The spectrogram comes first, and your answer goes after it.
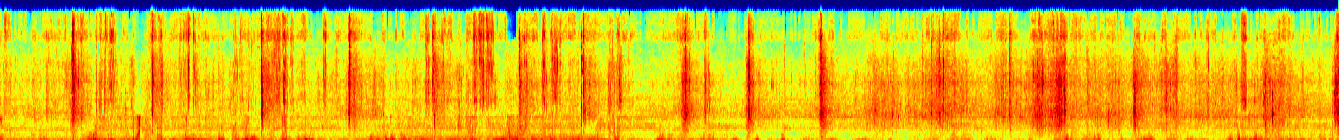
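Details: Wild bees in a rainforest attack relentlessly while honey hunters harvest their giant hidden hive; a loud sustained droning buzz with rising and falling overtones fills the scene, overlaid by repeated clicks and brushing knocks.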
